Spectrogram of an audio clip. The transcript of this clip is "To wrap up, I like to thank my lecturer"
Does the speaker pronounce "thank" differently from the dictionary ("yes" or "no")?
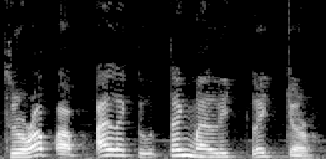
yes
